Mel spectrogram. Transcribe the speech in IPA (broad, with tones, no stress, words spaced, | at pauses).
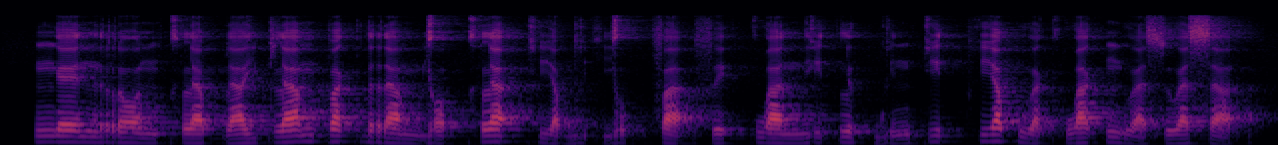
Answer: ŋɛː˧nrɔː˨˩nkʰla˨˩p̚ la˧jpla˥˩mpa˥˩k̚ ra˨˩mjɔ˨˩ʔ kʰla˦˥ʔ kʰi˩˦a̯bi˨˩ʔjo˦˥k̚ fa˨˩ʔfe˥˩ʔ kwa˦˥nji˦˥t̚lɯ˨˩k̚bi˦˥n ki˥˩t̚pʰi˥˩a̯pu˨˩a̯kʰwa˦˥k̚ ŋu˩˦a̯ su˦˥a̯sa˨˩ʔ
